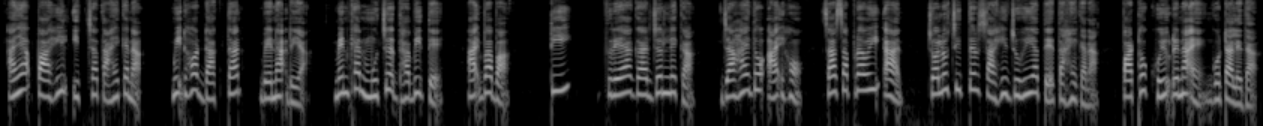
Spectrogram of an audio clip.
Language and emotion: Santali, neutral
